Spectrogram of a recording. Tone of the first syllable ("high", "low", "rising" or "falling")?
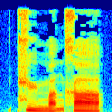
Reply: falling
